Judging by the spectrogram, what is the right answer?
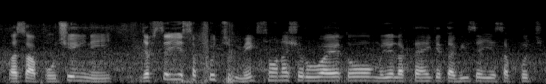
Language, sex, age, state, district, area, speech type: Urdu, male, 30-45, Delhi, Central Delhi, urban, spontaneous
